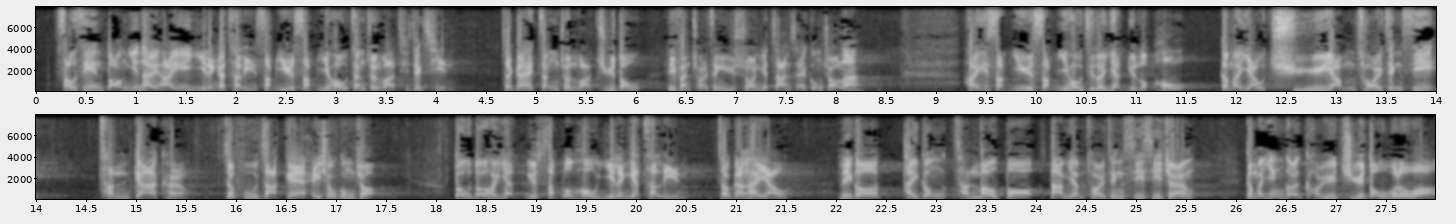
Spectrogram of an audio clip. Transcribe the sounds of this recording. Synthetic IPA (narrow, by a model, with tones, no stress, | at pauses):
sɐ˨˥wsiː˥nt̪ɔː˥ŋjiː˨˥nhɐ˨jɦɐ˨˥jjiː˨˩lɪ˨˩ŋjɐ˥t̚t͡sʰɐ˥t̚liː˨˩nsɐ˨p̚jiː˧ɥyː˨˩t̚sɐ˨p̚jiː˨˧ɦo˨wt͡sɐ˥ŋt͡sɵ˧nwa̰ː˨˩t͡sʰiː˨˩t͡sɪ˥k̚t͡sʰḭː˨˩n | t͡sɐ˨wkɐ˨˥nhɐ˨jt͡sɐ˥ŋt͡sɵ˧nwa̰ː˨˩t͡ʃyː˨˥t̪o˨w | niː˥fɐ˨nt͡ʃʰɔː˨˩jt͡sɪ˧ŋɥyː˨sɔː˧nkɛː˧t͡saː˧nsɛː˨˥kʊ˥ŋt͡sɔː˧k̚laː˥ | hɐ˨˥jsɐ˨p̚jiː˨˧ɥy˨t̚sɐ˨p̚jiː˨˧ɦo˨wt͡siː˧t̪o˧wjɐ˥t̚jyː˨t̚lʊ˨k̚ho˨˧w | kɐ˥mhɐ˨˩jɐ˨˩wt͡ʃʰyː˨˥jɐ˨mt͡ʃʰɔː˨˩jt͡sɪ˧ŋsiː˥ | t͡sʰɐ˨˩nkaː˥kʰœː˨˩ŋt͡sɐ˨wfuː˨˩t͡saː˧kːɛː˧he˨˥t͡ʃʰo˧wkʊ˥ŋt͡sɔ̰ː˧k̚ | t̪o˥˧wt̪o˧whɵ˧ɥjɐ˥t̚jyː˨t̚sɐ˨p̚lʊ˨k̚ɦo˨wjiː˨˧lɪ˨˩ŋjɐ˥t̚t͡sʰɐ˥t̚liː˨˩n | t͡sɐ˨wkɐ˨˥ŋhɐ˨jːɐ̰˨˩w | liː˥kɔː˧t̪ʰɐ˧˥jkʊ˥ŋt͡sʰɐ˨˩nmɐ˨˧wpɔː˥t̪aː˥mjɐ˨mt͡sʰɔː˨˩jt͡sɪ˧ŋsiː˥siː˥t͡ʃœː˨˥ŋ | kɐ˨˥mhɐ˨jɪ˥ŋkɔː˥jkʰɵ˨˧ɥt͡ʃyː˨˥t̪o˨wkɔː˧lo˧wɔː˧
